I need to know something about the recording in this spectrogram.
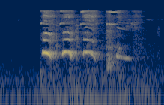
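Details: Shiba Inu Ranmaru, a pet dog at home, calls a soft 'fin' through the toilet door to a family member inside too long, out of worry: a high nasal whine of three linked notes, then a shorter falling one.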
